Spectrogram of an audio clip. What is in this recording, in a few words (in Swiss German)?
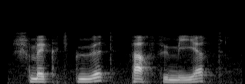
"schmeckt guet", alsace; vin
